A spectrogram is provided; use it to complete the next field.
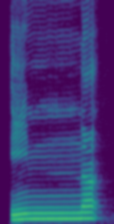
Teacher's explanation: लेकिन अब जो पढ़ना है आप इस पर गौर करिएगा कि नून को जब पढ़ेंगे, इस नून मुशद्दद को जब पढ़ेंगे तो ज़बान तालू से लगी होगी। आप गौर करिएगा कि नून मुशद्दद की अदायगी के वक्त ज़बान तालू से लगेगी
